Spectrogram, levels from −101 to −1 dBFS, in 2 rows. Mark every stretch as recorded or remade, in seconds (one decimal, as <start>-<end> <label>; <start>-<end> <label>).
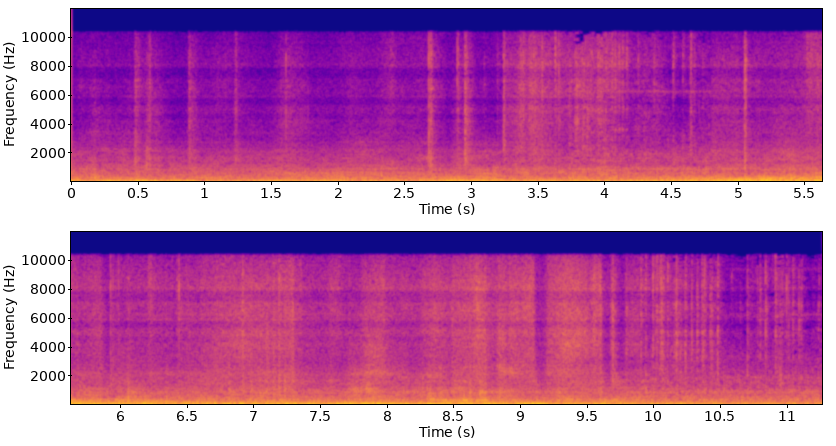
0.0-3.7 remade; 3.7-4.8 recorded; 4.8-9.9 remade; 9.9-11.3 recorded

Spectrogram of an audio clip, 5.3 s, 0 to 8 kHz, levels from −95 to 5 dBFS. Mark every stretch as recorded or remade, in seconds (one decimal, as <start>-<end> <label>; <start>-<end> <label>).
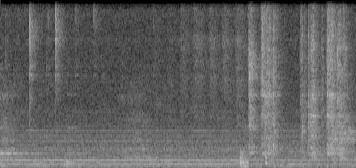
0.0-5.3 recorded

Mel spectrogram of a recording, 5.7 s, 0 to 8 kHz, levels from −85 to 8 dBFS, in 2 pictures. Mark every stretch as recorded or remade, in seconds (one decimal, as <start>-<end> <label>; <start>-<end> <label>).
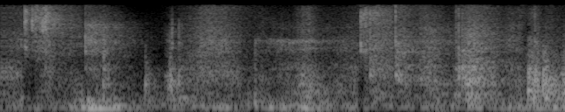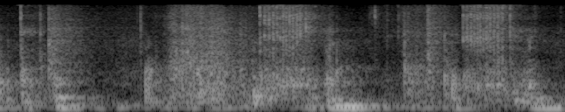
0.0-5.7 remade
